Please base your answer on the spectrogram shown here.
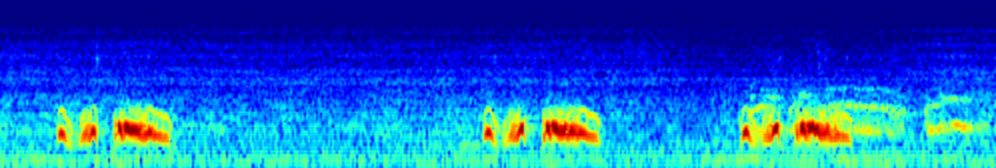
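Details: Contest-roused spotted dove in Dong Nai, Vietnam, giving three clear coo phrases, each two brief notes followed by a longer sliding note, with a soft extra coo at the end.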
